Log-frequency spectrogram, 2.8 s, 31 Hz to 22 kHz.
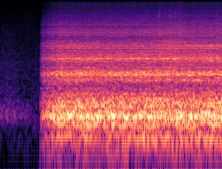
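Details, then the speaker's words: Webasto Thermo Top C auxiliary heater from BMW E60 after repair lights with sudden steady roaring hiss and faint even hum, no sputter or surging; works like new, no smoke, no errors, temperature rising. "you can see and hear, the stove is working like new, no smoke"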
